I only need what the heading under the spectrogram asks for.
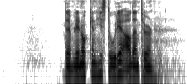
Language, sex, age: Norwegian, male, 32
